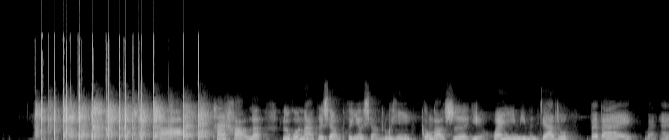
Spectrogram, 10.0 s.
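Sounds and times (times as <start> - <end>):
people clapping: 0.5 - 3.4
speech: 3.8 - 10.0.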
